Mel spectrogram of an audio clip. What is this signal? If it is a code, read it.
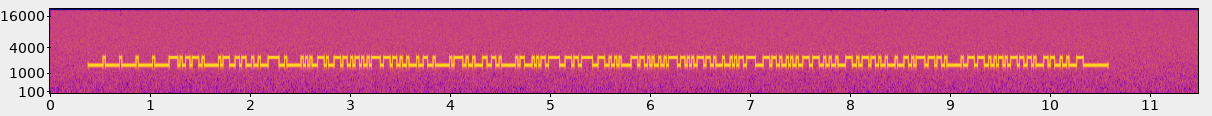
RTTY (45.45 baud, 850 Hz shift), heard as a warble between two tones, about 2050 Hz centre. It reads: ZL5YH DE 2E8BST TNX FER QSO JAN, 73 AND GL.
